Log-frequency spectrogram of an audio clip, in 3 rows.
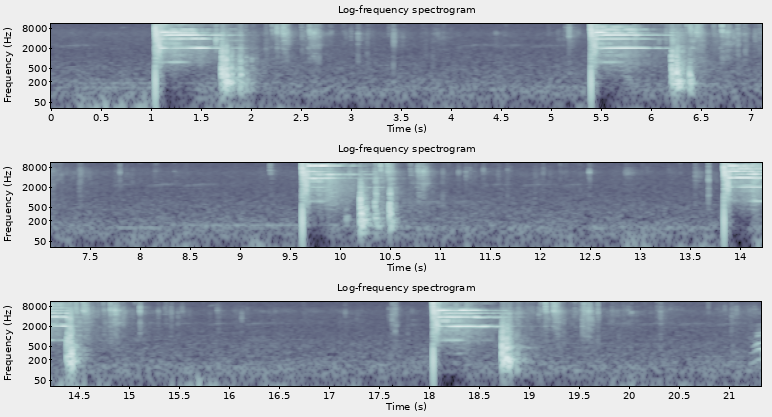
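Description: A Henry rifle fires CCI Quiet .22 rounds with 40 grain bullets at a range: five sharp, light cracks spaced roughly four seconds apart, each with a short metallic ring and echo, and quiet between shots.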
